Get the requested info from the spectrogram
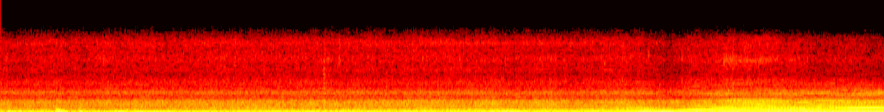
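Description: Car engine and road noise heard from inside the cabin, a steady low rumble with tyre hiss. About five seconds in the engine revs up, its pitch rising and then holding high as the car accelerates.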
